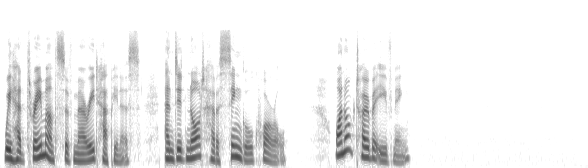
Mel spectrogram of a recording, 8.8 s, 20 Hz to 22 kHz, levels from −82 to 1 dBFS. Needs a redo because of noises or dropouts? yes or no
no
